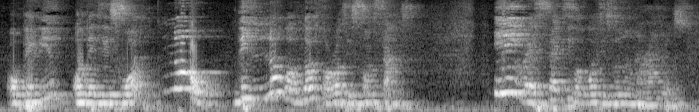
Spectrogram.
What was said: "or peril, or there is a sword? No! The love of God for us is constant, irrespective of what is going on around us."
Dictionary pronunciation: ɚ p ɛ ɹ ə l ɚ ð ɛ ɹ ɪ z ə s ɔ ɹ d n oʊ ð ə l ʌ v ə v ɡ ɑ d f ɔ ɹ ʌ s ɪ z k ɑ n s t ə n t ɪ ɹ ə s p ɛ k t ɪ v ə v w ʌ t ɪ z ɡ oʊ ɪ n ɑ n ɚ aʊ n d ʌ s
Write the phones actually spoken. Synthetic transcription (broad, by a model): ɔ p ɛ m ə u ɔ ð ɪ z ə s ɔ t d n oʊ ð ə l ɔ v ə v ɡ ɑ d f ɔ ɹ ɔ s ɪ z k ɑ n s t ə n t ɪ ɹ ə s p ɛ k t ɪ b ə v w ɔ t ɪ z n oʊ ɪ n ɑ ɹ aʊ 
